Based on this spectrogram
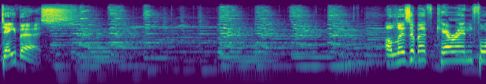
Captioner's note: audience members cheering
